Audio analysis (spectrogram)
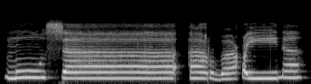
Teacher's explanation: را یہاں پہ ہمارا ہیوی لیٹر ہے، پورا ادا کریں گے، با لائٹ لیٹر ہے، عین کو وسطی حلق مڈل تھروٹ سے ادا کرنا ہے، اور یا مد آ گیا تو یہاں پہ مد اصلی کریں گے، نون کی زبر کو لمبا نہیں کریں گے، حرکات کو لمبا نہیں کرتے۔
